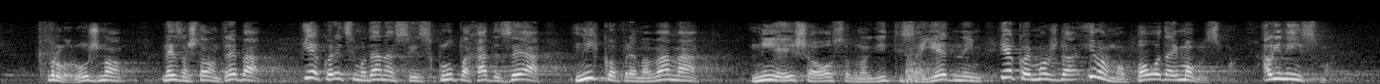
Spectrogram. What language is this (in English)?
Croatian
